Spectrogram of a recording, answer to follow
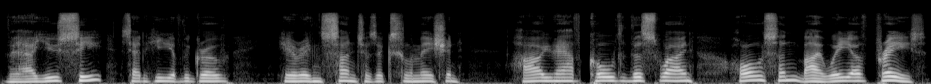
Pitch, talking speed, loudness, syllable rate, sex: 150 Hz, 140 wpm, -16 LUFS, 4.2 syllables/s, male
